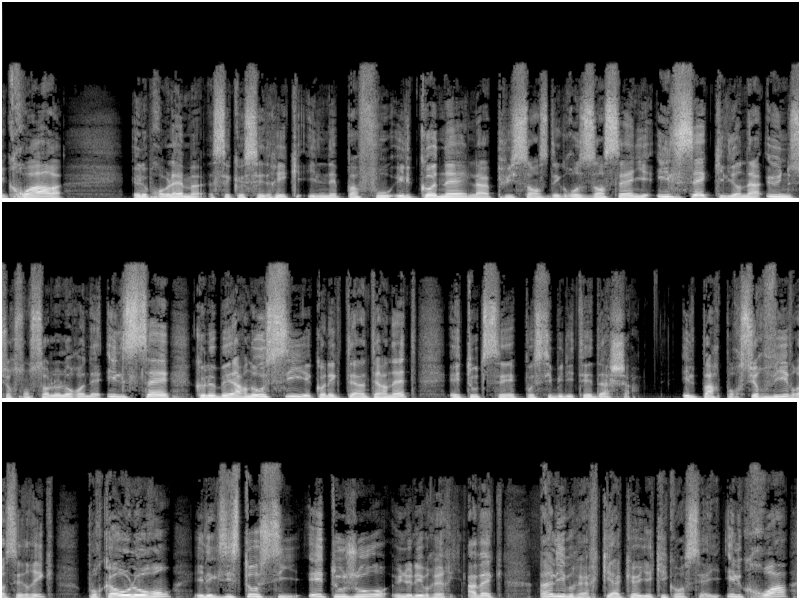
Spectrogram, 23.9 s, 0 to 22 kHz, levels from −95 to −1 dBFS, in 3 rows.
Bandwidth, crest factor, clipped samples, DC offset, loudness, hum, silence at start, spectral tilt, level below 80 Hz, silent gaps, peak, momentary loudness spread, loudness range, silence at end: 15.5 kHz; 16 dB; under 0.1%; under 0.1%; -17 LUFS; none; 0 s; -4.5 dB/octave; -56 dBFS; none; 0 dBFS; 8 LU; 4 LU; 0 s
